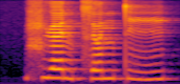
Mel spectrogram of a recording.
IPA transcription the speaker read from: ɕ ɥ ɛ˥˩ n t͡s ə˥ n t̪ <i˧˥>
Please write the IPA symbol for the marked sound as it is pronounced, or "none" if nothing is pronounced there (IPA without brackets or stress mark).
i˧˥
